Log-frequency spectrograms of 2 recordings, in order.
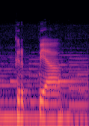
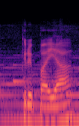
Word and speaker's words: कृपया: इसे अनजाने में कृपया ऐसा कह देते हैं, जबकि शुद्ध उच्चारण कृपया है।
